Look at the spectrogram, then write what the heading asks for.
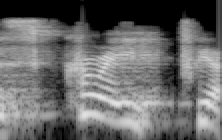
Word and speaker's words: scrap: 이거는 scrape야, scrape. 이거야, 이거. 되게 싫지? 뭔가 쓱쓱 긁는 게 바로 scrape야. 이거는 발음이 scrape이야. 이렇게 짧게. scrap, 얘는 scrape. long vowel, short vowel.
